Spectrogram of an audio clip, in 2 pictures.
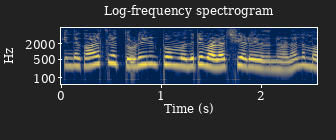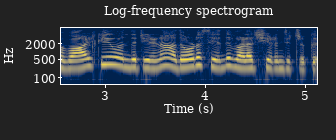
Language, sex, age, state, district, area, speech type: Tamil, female, 18-30, Tamil Nadu, Erode, rural, spontaneous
